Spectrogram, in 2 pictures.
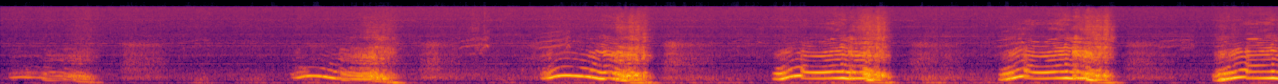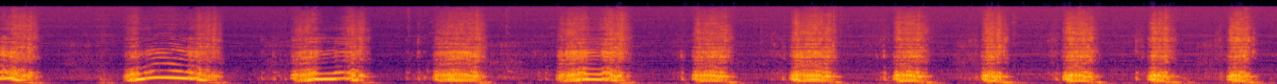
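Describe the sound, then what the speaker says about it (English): A lioness of the Mogoro Pride at Tswalu calls at sunrise in a long rhythmic series of roars. The calls start as a few deep moans, grow into loud, full roars, then break into quicker, shorter grunting calls, close and unaccompanied. "Wow, there is nothing like a lion roar"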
